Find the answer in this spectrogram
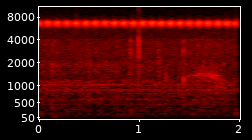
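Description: A high, thin tone pulsing evenly at about fifteen beats a second, a steady trill that carries on unchanged, over faint room noise.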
